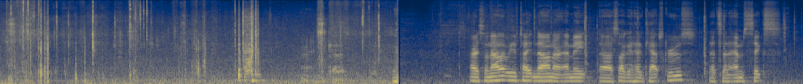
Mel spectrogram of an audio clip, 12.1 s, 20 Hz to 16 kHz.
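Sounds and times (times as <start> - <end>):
metal parts clicking and knocking: 0.0 - 2.4.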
